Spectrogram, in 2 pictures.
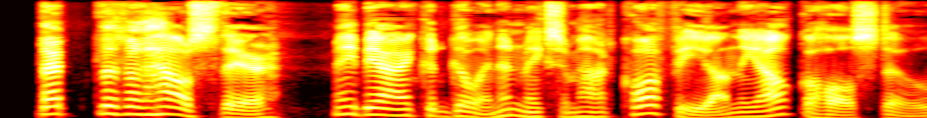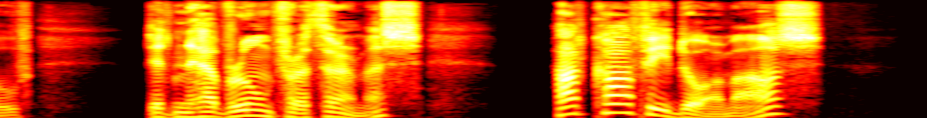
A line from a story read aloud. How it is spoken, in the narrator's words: Emma, sighing her way out of the car … said humbly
